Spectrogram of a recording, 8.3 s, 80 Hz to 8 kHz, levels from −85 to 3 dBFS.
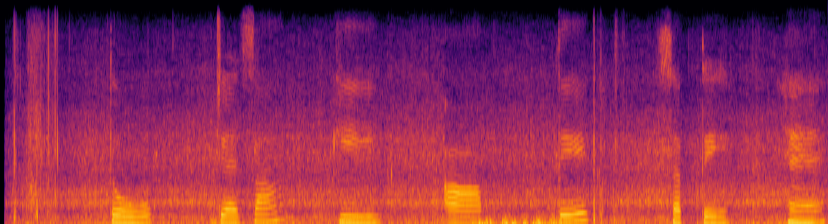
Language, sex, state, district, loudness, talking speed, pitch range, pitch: Hindi, female, Chandigarh, Chandigarh, -16 LUFS, 50 wpm, 200-220 Hz, 210 Hz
